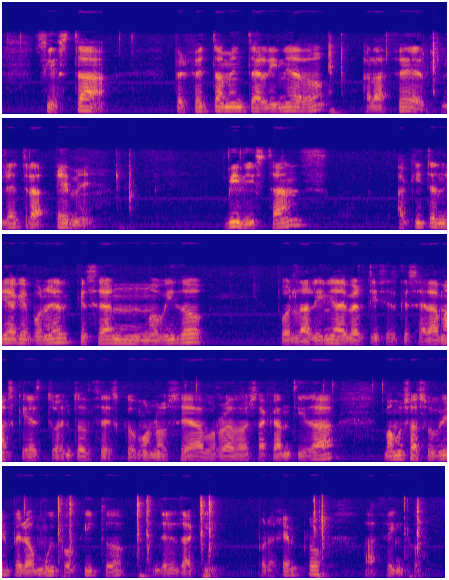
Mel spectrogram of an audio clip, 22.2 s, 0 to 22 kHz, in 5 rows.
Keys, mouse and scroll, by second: 3.6 a, 4.6 a, 5.6 m.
